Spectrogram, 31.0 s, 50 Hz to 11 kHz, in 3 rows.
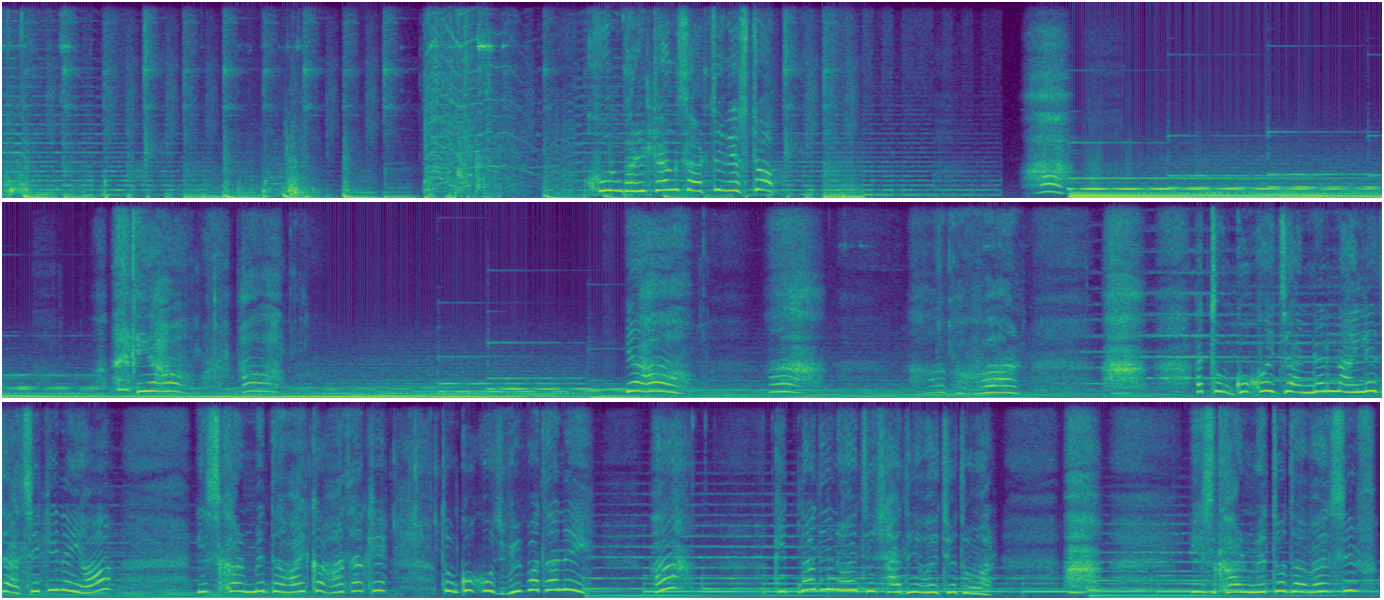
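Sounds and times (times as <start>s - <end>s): background music: 0.0s - 31.0s
dramatic background score: 4.2s - 24.0s, 25.1s - 31.0s.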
